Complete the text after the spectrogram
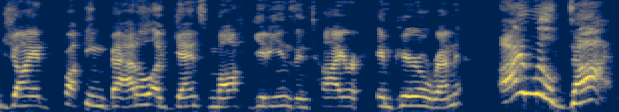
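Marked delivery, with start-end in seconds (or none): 5.0-6.1 excited. Real, not acted. Giant finale battle hype.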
